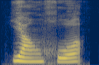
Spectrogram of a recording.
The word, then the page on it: 养活: yǎng huo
